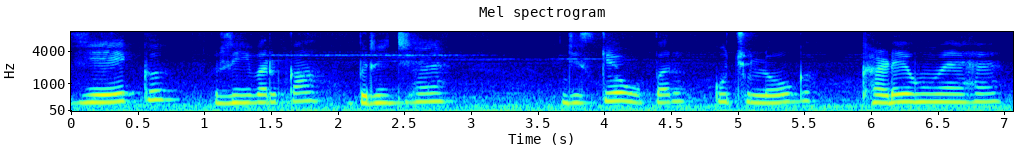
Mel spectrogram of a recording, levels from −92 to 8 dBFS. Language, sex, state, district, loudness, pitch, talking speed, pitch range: Hindi, female, Uttar Pradesh, Muzaffarnagar, -39 LUFS, 265 Hz, 110 wpm, 250-280 Hz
